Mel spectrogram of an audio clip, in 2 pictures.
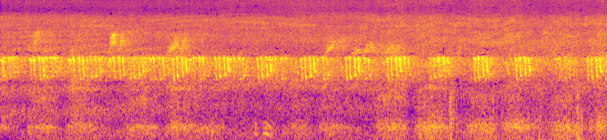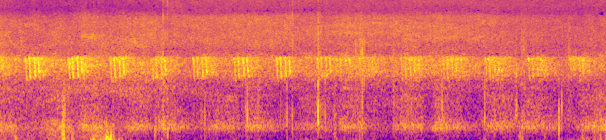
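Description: Forest insects in a steady chorus that pulses about twice a second, over faint footsteps on a dirt path, with a low bump about ten seconds in.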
